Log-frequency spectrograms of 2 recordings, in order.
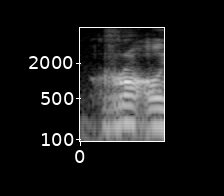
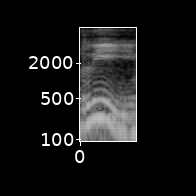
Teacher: Ro ini dibaca tebal, ri ini dibaca tipis.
